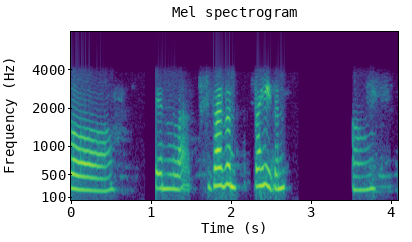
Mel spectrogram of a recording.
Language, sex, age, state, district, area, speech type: Bodo, female, 18-30, Assam, Udalguri, rural, conversation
